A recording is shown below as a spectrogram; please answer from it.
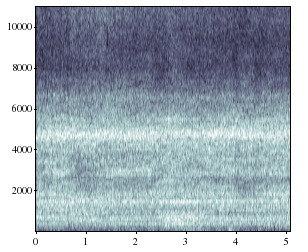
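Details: TAIFF 2100 W titanium hair dryer after cleaning and oiling its motor bushings to cure screeching: smooth steady airy rush, no screech or squeal; motor running quietly and healthily.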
